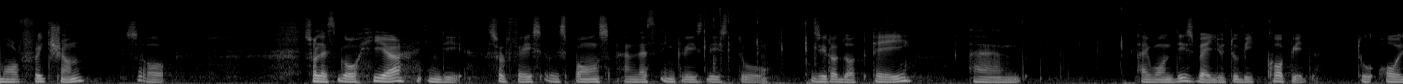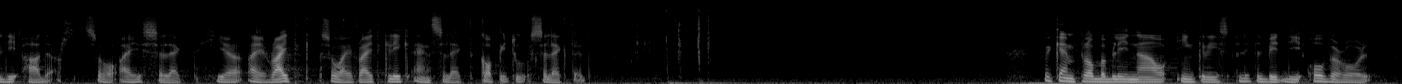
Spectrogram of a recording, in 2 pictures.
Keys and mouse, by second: 6.2-8.5 drag, 10.3 click, 11.2 c, 12.2-16.7 right drag, 17.4-19.1 right drag, 20.7 shift+Left, 21.0 space, 24.2 shift+Left, 24.2 space, 25.5 click, 27.0 click.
